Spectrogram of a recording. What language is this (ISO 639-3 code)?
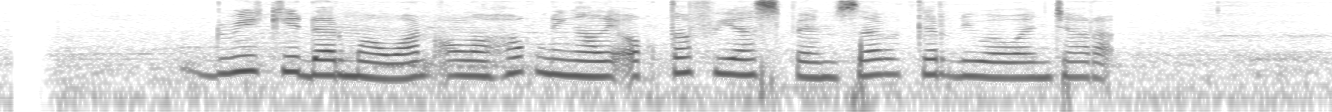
sun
